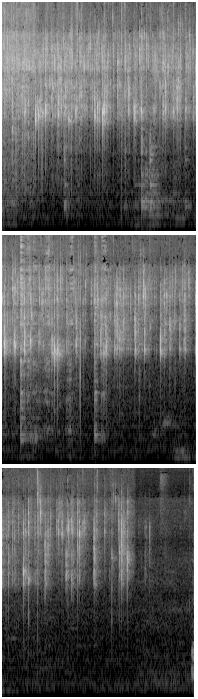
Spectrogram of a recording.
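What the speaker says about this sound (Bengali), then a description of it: "এরকমভাবে সবগুলোই ভেজে নেব।" Chicken satay sizzles in frying oil, a busy close crackle mixed with stirring and scraping noises that thins out and fades near the end.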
